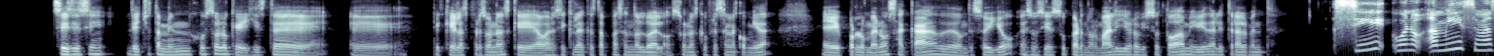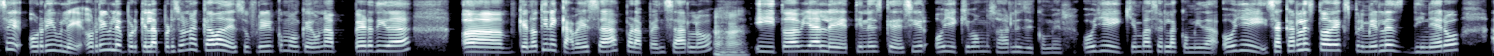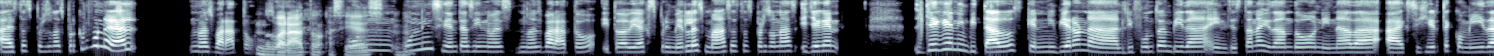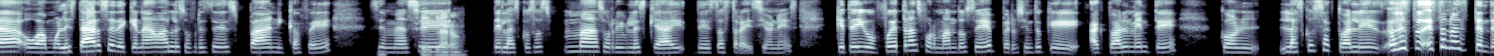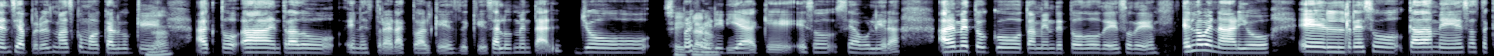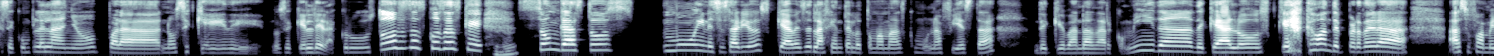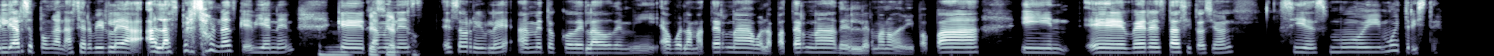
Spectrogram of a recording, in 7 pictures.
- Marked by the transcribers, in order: other noise
- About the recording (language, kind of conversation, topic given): Spanish, podcast, ¿Cómo combinas la tradición cultural con las tendencias actuales?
